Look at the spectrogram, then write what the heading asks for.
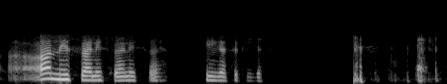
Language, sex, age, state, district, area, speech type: Assamese, female, 18-30, Assam, Lakhimpur, rural, conversation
